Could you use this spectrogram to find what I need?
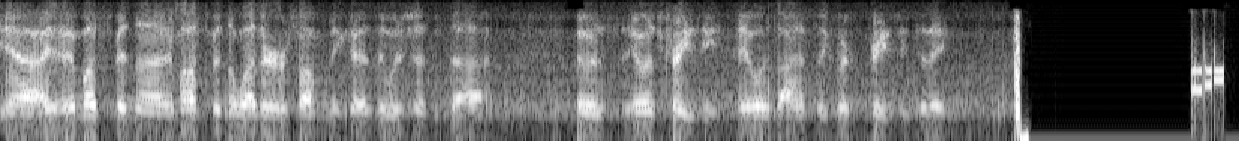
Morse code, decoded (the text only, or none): none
